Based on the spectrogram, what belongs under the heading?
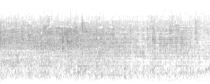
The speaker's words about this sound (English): I think that's enough water now, don't you? Well, still, I put a little more in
